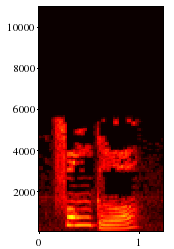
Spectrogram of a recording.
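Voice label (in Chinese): "风格", Mandarin Chinese; chinese flashcards; hsk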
